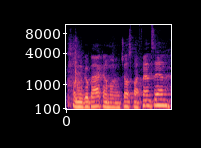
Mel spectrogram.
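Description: A middle-aged man with a slightly high voice races through casual how-to narration for his woodworking channel, explaining each move plainly as he makes it. His camera mic records him in an echoey home garage shop with a little faint noise.

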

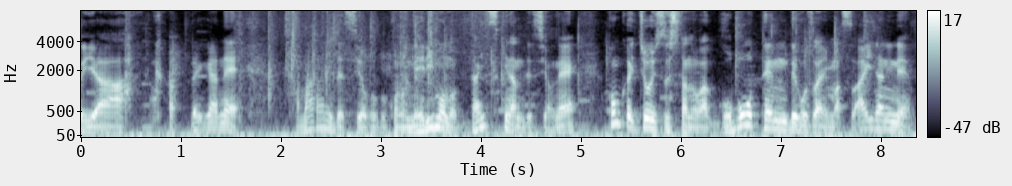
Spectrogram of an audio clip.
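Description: A man with a Kansai accent narrating his travel vlog in a jokey way, mixing formal phrasing with dialect. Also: on the low side. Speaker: travel vlogger.

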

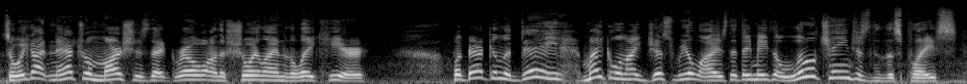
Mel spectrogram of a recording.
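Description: A man's voice: high voice, lively intonation, moderate pace. A man hosting a casual travel vlog, narrating a walk around a lakeside forest preserve with chatty, tour-guide commentary. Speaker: vlog host.

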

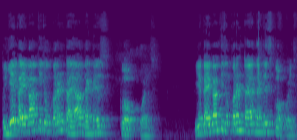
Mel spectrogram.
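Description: High-voiced male teacher in an echoey room. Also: expressive, slow, a bit bright, far from the mic. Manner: asks the class questions and answers them himself; repeats key phrases to drive points home. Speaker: physics teacher. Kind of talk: classroom physics lecture.

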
